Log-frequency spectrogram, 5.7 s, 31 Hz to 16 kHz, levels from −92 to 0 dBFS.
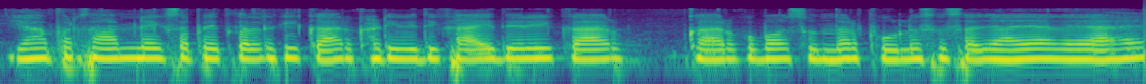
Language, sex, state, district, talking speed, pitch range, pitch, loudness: Hindi, female, Punjab, Pathankot, 260 wpm, 200-215 Hz, 205 Hz, -12 LUFS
